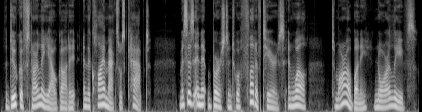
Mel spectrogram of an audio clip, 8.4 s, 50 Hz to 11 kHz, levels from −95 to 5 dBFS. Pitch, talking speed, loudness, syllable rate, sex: 165 Hz, 180 wpm, -20 LUFS, 5.1 syllables/s, female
